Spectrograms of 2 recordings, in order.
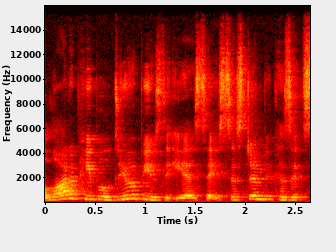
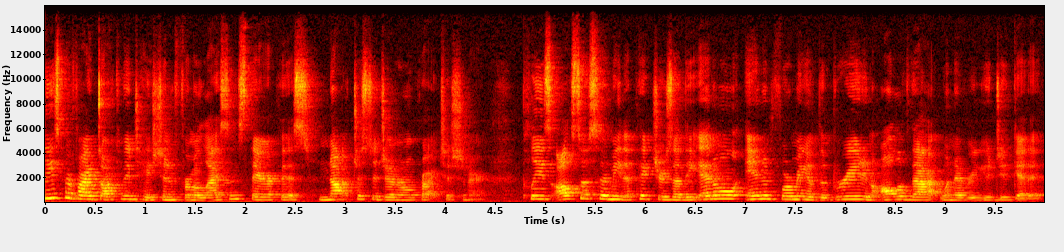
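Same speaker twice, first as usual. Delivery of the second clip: ordinary delivery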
